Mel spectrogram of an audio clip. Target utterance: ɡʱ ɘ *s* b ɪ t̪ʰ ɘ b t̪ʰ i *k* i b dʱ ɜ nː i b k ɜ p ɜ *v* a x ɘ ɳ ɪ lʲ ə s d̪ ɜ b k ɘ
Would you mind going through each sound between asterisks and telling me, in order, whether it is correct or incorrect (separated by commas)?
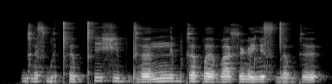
correct, incorrect, incorrect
